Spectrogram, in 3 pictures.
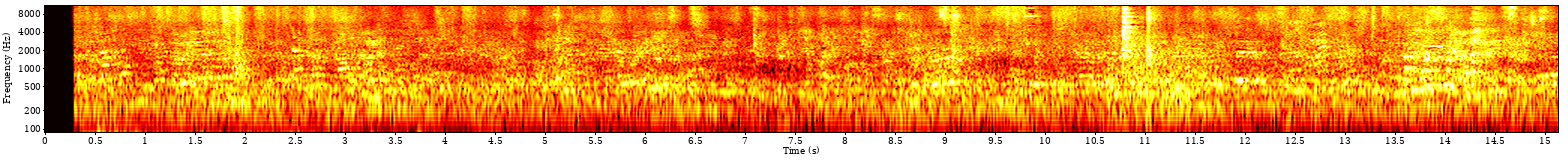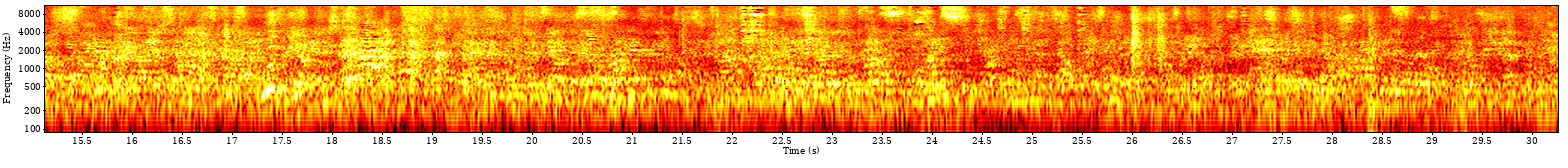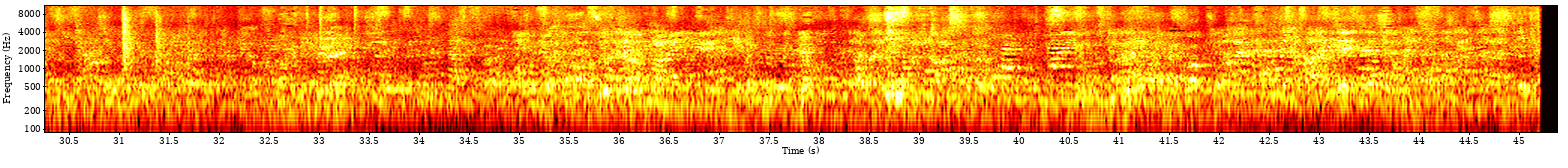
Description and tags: Hall Full of People - Ambience
A church hall full of people talking.
owi, people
